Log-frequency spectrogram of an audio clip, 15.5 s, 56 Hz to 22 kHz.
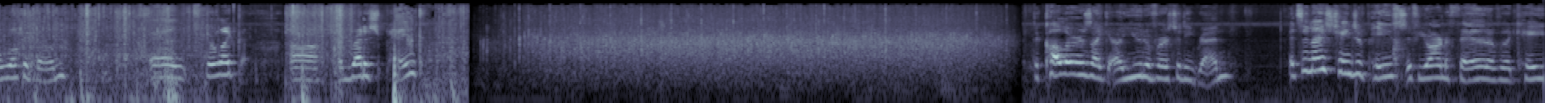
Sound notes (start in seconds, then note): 8.1 clapping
